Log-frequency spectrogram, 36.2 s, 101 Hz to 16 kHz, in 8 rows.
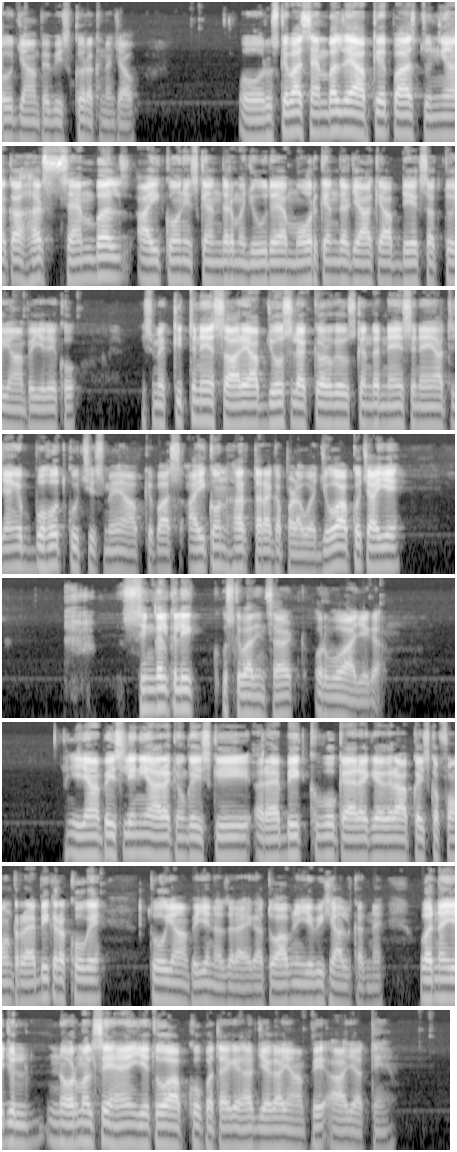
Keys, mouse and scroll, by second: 5.0-5.5 scroll down 1, 10.4-12.1 scroll down 1, 12.1 click, 13.2 scroll down 1, 19.5 scroll down 1, 19.5 click, 27.7 click, 31.5 click.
